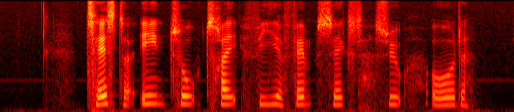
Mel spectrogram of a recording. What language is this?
Danish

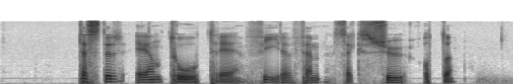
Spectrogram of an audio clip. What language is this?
Norwegian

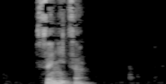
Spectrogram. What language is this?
Slovak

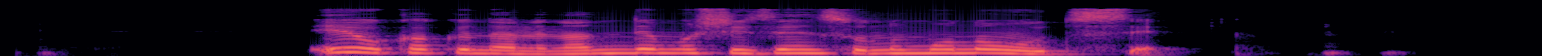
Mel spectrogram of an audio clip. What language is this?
Japanese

